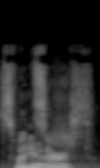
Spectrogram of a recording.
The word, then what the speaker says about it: Switzer's: Switzer's? – Yes.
